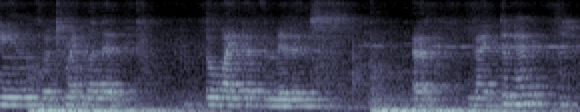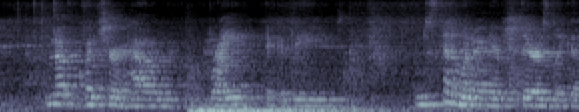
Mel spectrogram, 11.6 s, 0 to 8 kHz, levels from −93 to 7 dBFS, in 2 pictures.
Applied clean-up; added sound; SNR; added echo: none; Boom; -2 dB; reverberation time 0.9 s.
